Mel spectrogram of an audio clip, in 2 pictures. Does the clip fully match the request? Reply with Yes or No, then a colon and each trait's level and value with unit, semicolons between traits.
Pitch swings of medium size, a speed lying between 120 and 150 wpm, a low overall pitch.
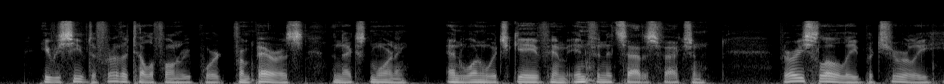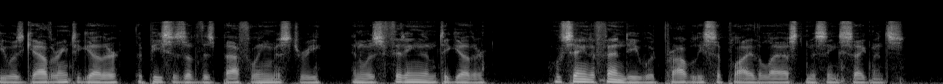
Yes: average, 3.1 semitones; average, 145 wpm; very low, 95 Hz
